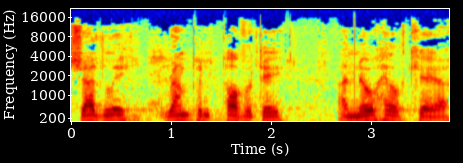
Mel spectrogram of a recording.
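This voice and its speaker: Over noticeable background noise, a man with a Yorkshire accent speaks with fairly even intonation. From Barnsley, Yorkshire, England. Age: 80s+. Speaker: war veteran. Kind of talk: political conference speech.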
